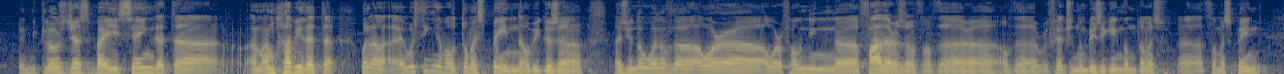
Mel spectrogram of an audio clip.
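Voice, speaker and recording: Against noticeable background noise, a man speaks fairly quickly at a fairly high pitch. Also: ordinary pitch variation. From Catalonia, Spain. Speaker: session chair at academic congress. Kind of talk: closing remarks at conference panel. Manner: halting, many fillers and repetitions.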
